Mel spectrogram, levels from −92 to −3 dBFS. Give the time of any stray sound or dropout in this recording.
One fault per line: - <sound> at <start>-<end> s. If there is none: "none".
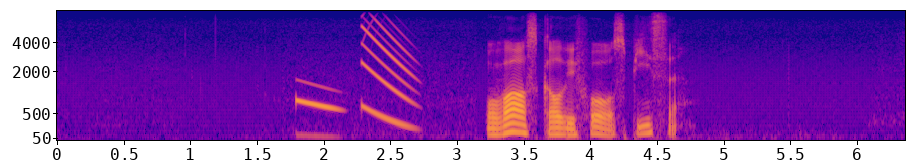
- chirp at 1.8-2.8 s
